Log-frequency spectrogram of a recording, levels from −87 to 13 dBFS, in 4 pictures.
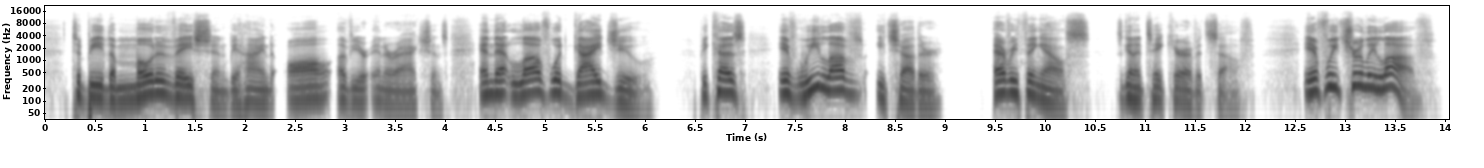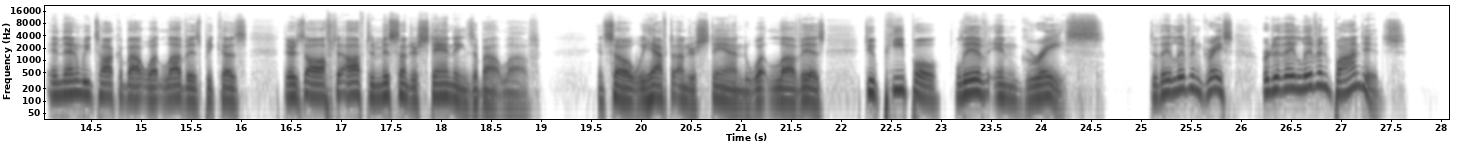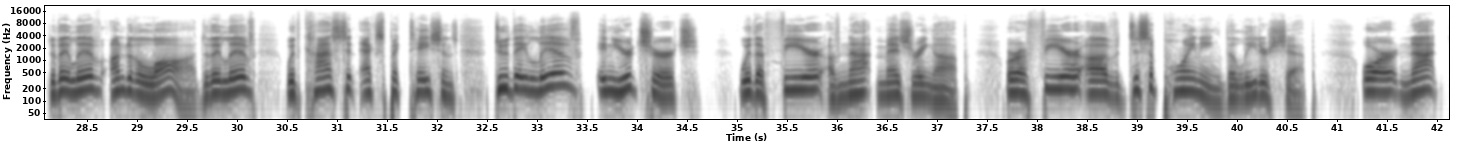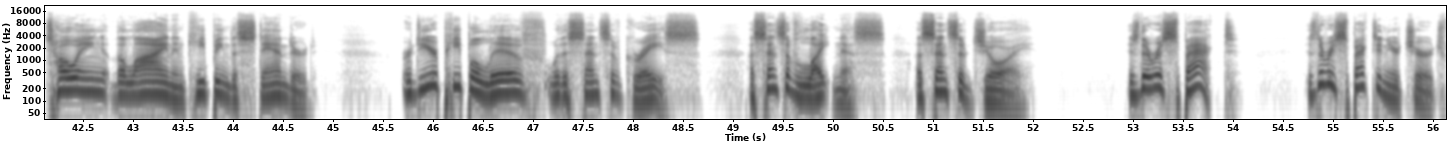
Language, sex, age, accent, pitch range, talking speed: English, male, 50-69, American, 110-170 Hz, 150 wpm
